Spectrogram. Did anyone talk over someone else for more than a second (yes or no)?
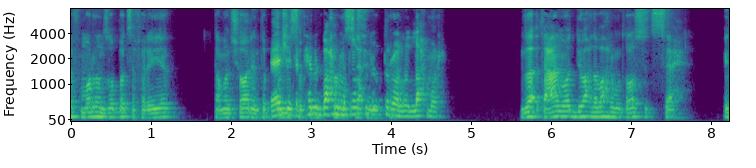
yes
